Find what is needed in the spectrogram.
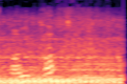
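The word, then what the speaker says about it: Cần Thơ: and on Mekong River in Mekong Delta near Kantho, spelled as Kantho but pronounced as Kantho.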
